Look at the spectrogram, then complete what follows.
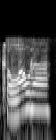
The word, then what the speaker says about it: Colona: number 43 for us and that's Kelowna Colorado Kelowna Colorado that's spelled c-o-l-o-n-a one word Kelowna Colorado population varies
